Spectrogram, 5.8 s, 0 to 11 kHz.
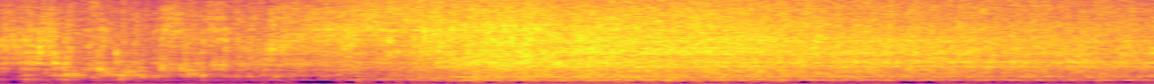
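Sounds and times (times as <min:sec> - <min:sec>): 
grilling: 0:00.0 - 0:05.6.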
